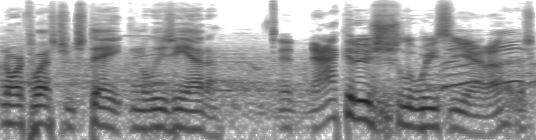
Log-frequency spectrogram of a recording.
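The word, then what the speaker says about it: Natchitoches: State in Louisiana and Naish Louisiana that is correct probably one of the most mispronounced College city names you'll ever see because the spelling is nothing like the pronunciation no but it is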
